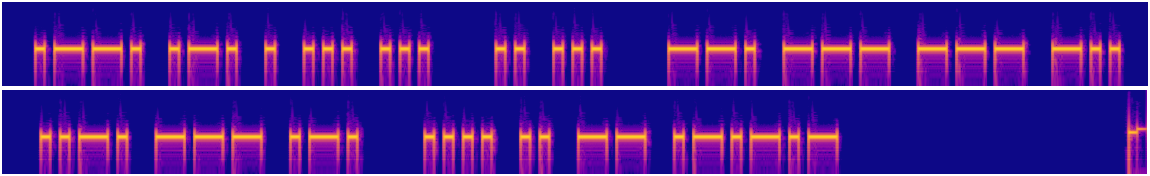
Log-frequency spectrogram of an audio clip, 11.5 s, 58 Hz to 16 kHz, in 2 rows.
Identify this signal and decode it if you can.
Morse code, heard as a keyed tone, about 25 wpm, 700 Hz. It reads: PRESS IS GOOD FOR HIM.
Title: Sentences from Top 1000 Words - Review Part 1 - 25wpm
